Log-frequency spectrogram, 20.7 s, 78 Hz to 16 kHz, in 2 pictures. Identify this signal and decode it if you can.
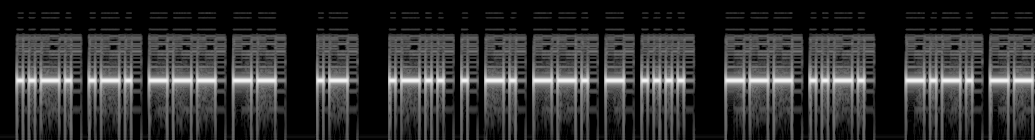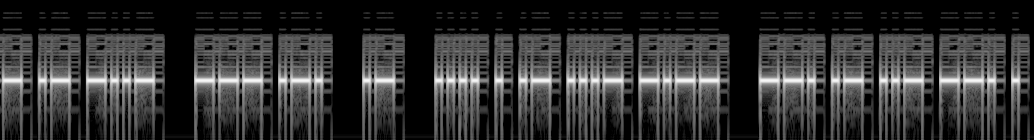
Morse code, heard as a keyed tone, about 20 wpm, 750 Hz. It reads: FROM A LENGTH OF COAX OR A HEAVY GAUGE
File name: cwa / W1AW-Level3 / 20WPM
